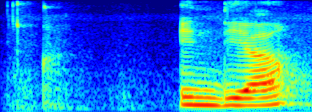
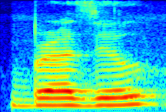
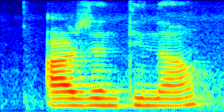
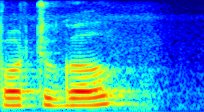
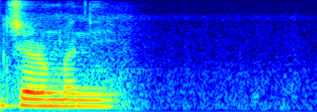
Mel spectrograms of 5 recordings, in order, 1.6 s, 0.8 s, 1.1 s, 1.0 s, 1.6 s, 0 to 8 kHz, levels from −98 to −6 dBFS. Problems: none marked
